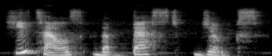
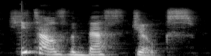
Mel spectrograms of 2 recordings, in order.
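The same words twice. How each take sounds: First: Very slow, even dictation; dictating. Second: Slow, clear dictation; dictating. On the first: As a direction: read it slowly for children to write. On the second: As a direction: read it out slowly for spelling. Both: Shown as a demonstration. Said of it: "I'm gonna read it to you twice".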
